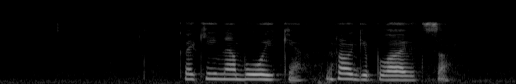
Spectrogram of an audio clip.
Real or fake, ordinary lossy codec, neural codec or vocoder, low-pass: fake; none; codec, 16 kHz, 4 kbps, FunCodec, trained on LibriTTS, 50 frames a second; 7.2 kHz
